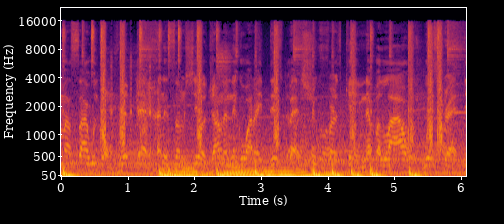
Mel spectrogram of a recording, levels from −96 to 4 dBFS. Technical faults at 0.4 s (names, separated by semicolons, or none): corrupt frame decoded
